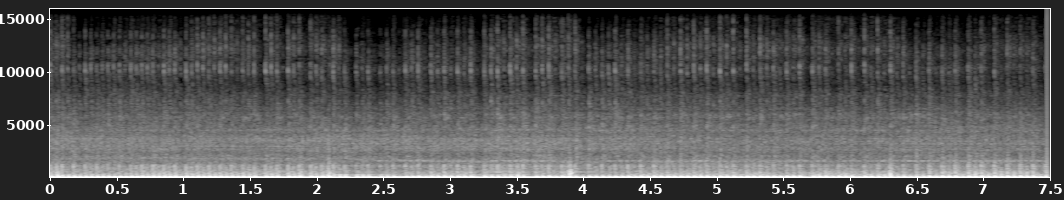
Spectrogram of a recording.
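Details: Kawasaki W1 twin, first start after restoration, carb being set up: thumps along unevenly and stumbles, won't idle off choke; idle circuit is clear, owner suspects a vacuum leak or a too-small pilot jet.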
